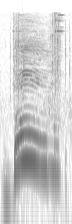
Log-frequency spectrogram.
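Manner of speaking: very high, booming shout; triumphant shot call. Real, not acted. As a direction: shout it like the gun going off. Calls out own sniper shot.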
